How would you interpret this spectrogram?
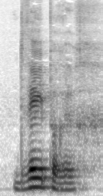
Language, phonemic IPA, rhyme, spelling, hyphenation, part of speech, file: Dutch, /ˈdʋeː.pə.rəx/, -eːpərəx, dweperig, dwe‧pe‧rig, adjective, Nl-dweperig.ogg
- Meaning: fanatical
